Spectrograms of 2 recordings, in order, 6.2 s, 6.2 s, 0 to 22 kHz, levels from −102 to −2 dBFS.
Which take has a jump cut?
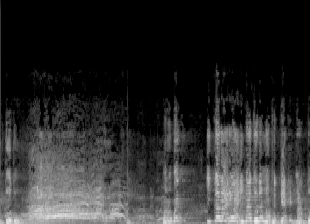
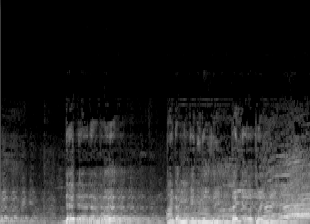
first; 1 cut; at 2.5 s

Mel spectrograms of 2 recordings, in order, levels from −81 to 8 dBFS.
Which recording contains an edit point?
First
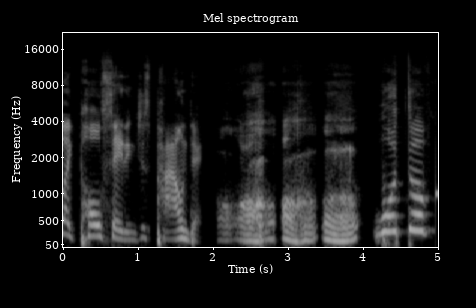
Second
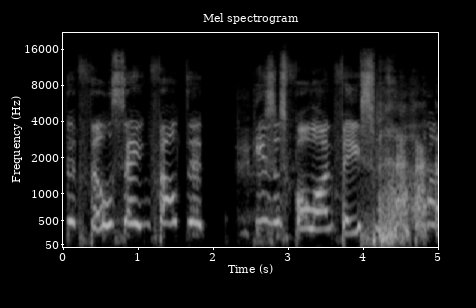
first; 2 cuts; at 2.3 s, 4.0 s

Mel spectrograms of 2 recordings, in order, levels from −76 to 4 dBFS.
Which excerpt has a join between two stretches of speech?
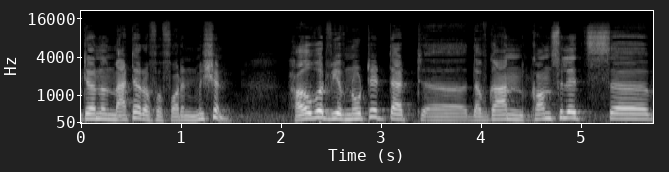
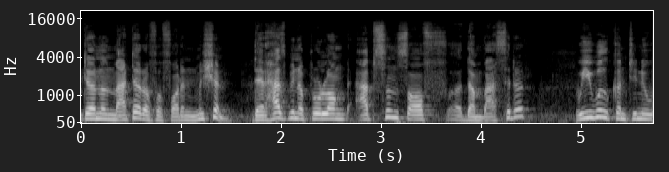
second; 2 cuts; at 1.6 s, 4.9 s

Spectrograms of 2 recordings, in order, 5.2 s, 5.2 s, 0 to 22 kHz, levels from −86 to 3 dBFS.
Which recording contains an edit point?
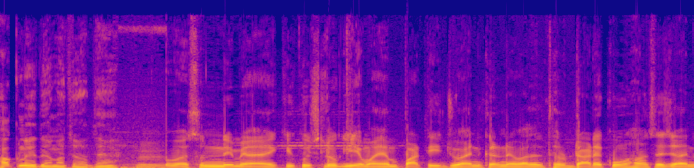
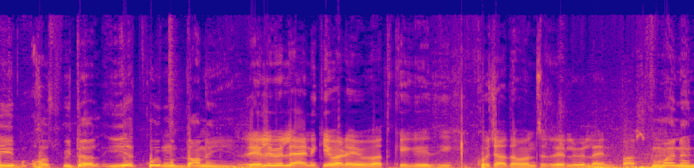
first; 1 cut; at 1.3 s

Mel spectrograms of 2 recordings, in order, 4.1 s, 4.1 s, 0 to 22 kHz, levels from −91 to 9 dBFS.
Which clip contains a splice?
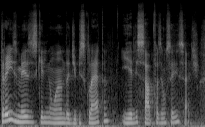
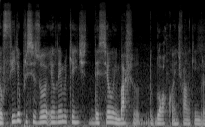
first; 1 cut; at 2.3 s

